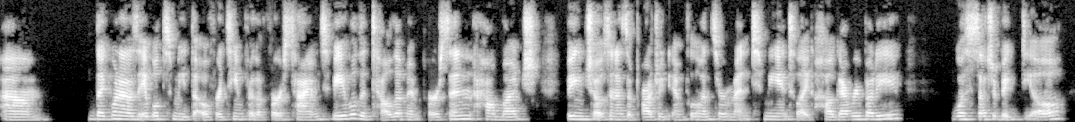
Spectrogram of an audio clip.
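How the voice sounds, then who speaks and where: Husky-voiced chatty woman in her thirties. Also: mid-range voice, steady tone, fairly quick, dull audio. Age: 30s. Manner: upbeat, chatty, reflective with many fillers. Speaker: vlogger answering viewer questions. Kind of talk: casual Q&A chat to camera.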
